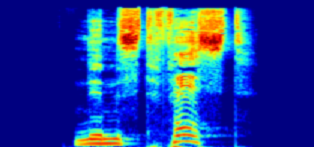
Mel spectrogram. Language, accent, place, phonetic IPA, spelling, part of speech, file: German, Germany, Berlin, [ˌnɪmst ˈfɛst], nimmst fest, verb, De-nimmst fest.ogg
- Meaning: second-person singular present of festnehmen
